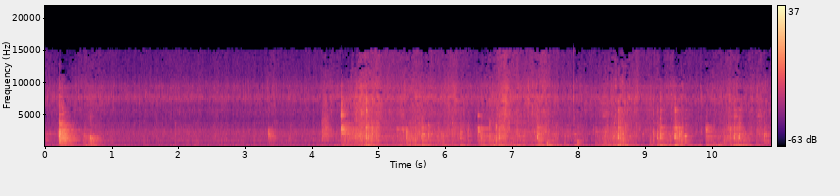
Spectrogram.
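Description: A wooden spoon stirs beef bones and thick gravy in a metal pot, scraping and knocking against the pot over a sizzling simmer. A brief sharp sound comes just at the start, then only the quieter sizzle, and the stirring begins about four seconds in.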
